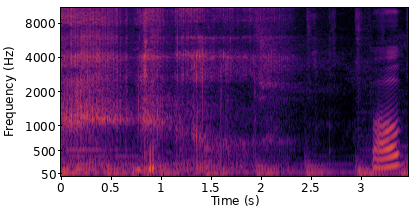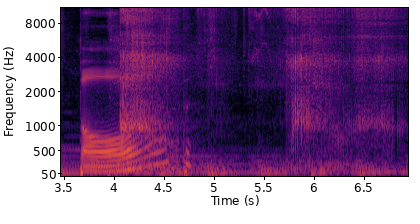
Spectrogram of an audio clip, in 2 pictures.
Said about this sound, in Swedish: Nästan som en snarkning, fast lite ovanligt gurgligt.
